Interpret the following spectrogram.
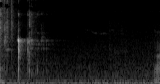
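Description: A single sharp click with a brief ring about a quarter second in, then low steady background noise.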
